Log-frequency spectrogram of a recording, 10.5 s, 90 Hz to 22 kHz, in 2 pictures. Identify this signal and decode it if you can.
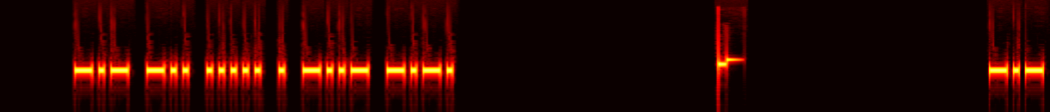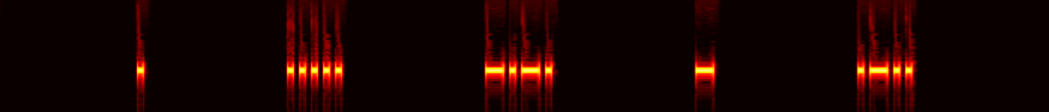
Morse code, heard as a keyed tone, about 40 wpm, spaced as for 17 wpm, 700 Hz. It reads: KD5EXC KE5CTL
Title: USA Call Signs - 6 Characters - 8x Character Spacing - 40wpm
